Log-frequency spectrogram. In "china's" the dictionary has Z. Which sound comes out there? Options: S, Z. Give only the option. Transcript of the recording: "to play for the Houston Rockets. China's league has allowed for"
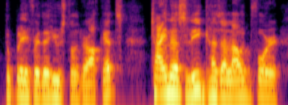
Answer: S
